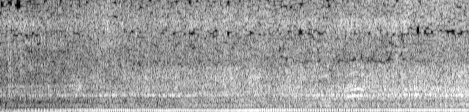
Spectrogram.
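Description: A small engine drones steadily up close, its pitch rising as it revs and then holding a rough, constant hum, like an off-road four-wheeler pushing along through rough ground.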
